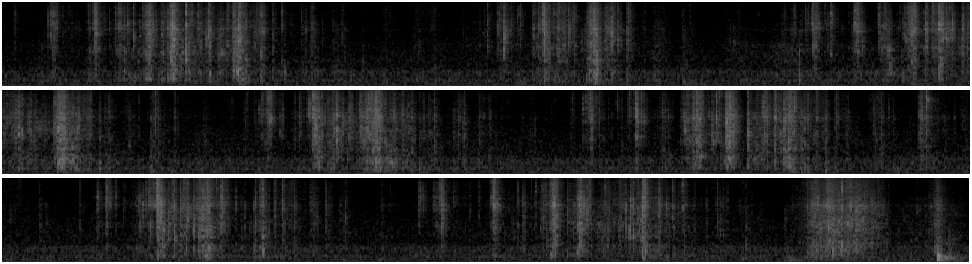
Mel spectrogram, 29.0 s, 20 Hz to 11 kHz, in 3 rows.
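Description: Wrappers of 2018-19 Panini Revolution basketball card packs being torn open and crinkled by hand, one pack after another, in bursts about every four seconds.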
